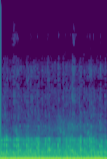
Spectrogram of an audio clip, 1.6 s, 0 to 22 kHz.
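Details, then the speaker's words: Supercharged GM 3800 V6 freshly swapped in: deep, loud idle with an uneven, lumpy beat, likely misfiring; check-engine light on with catalytic converter removed and fuel system and O2 codes; running rough, cause not yet found. "home we got the tong but y'all see she running rough as [ __ ] all that"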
